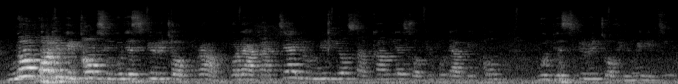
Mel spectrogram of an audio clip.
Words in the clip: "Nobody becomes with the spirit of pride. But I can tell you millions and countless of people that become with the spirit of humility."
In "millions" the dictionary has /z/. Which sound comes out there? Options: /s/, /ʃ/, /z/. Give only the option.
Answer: /s/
